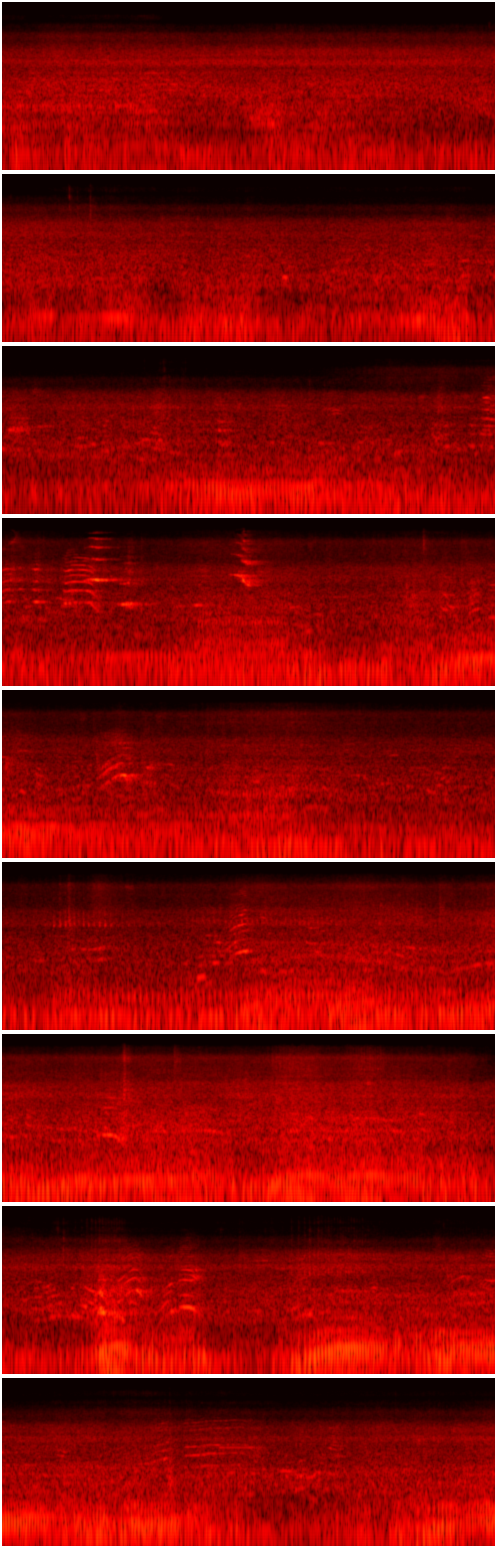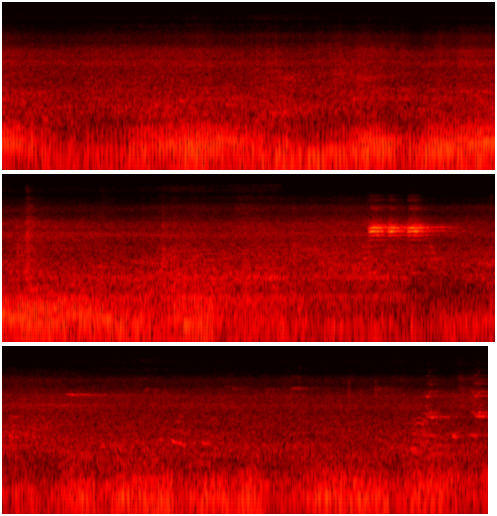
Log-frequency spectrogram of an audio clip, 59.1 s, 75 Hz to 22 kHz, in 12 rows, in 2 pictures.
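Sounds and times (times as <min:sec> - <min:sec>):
road and wind noise: 0:00.0 - 0:59.0.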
